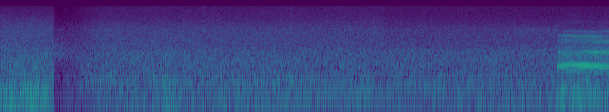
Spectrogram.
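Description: A steady, even hiss of background noise that follows a sudden drop in level about half a second in. Near the end a high, wavering voice starts up.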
